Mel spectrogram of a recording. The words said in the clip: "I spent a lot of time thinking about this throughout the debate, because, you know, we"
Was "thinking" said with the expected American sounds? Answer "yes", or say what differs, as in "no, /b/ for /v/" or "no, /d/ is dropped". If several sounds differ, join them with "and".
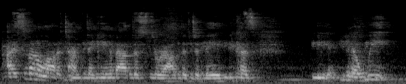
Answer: yes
